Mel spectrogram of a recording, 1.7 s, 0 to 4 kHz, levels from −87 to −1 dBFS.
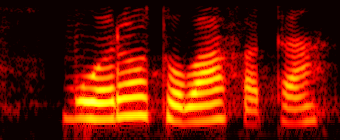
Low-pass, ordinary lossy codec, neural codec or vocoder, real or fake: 3.6 kHz; none; vocoder, 22.05 kHz, 80 mel bands, Vocos; fake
